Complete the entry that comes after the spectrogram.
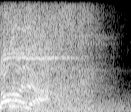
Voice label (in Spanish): "Take that", Spanish; Apollo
